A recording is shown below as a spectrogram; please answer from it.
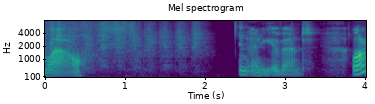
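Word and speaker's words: Laux: Um, but yeah, amazing poets and Lao is spelled L A U X. So, it's like this Dorian Lao.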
